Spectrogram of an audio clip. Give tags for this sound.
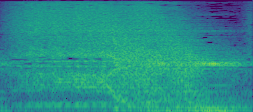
industrial; loop; machine; machinery; mechanical; noise; robot; robotic

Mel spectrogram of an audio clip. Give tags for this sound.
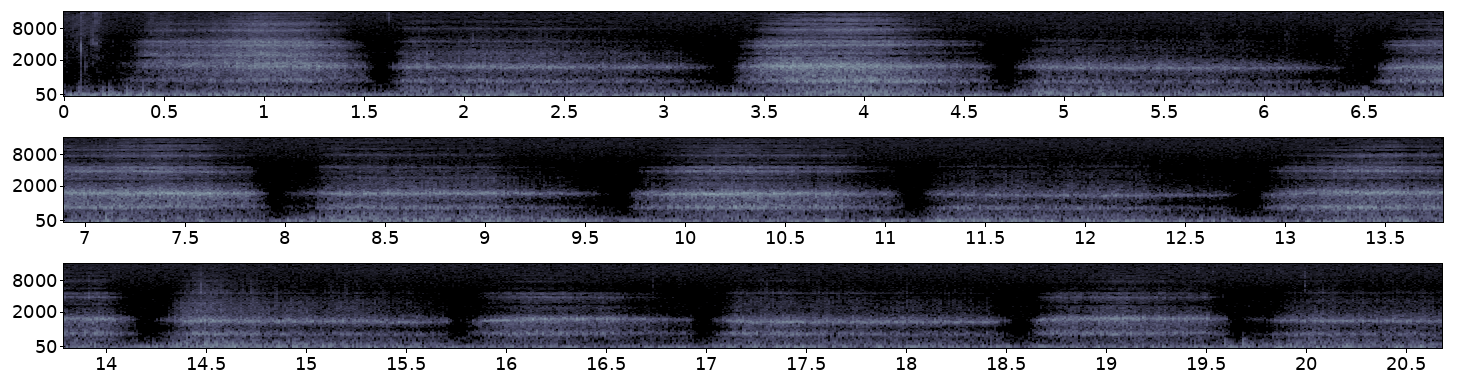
breath; mouth; breathing; human; female

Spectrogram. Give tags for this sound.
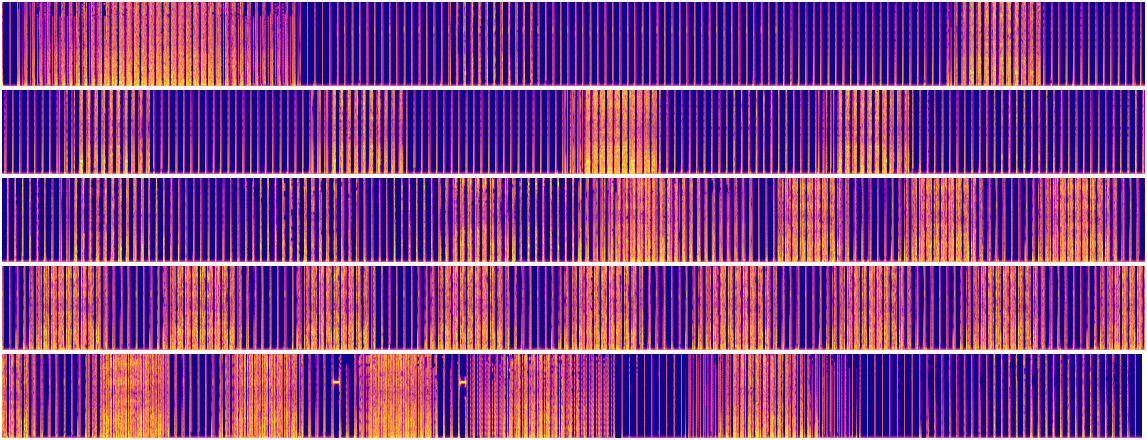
bit; bitmap; distortion; image; map; noise; picture; raw

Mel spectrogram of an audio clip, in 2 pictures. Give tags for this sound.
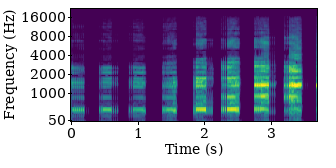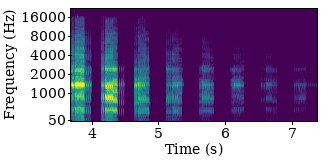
gritando; nortec; voz

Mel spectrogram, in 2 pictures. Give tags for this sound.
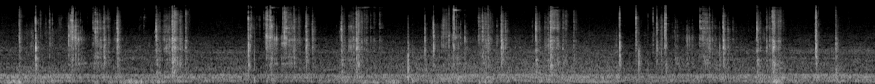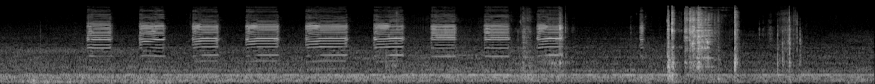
field-recording; printer; car-park; alarm; press; meter; parking; machine; printing; click; bleep; beep; parking-meter; ticket; metal; money; mechanical; impact; metallic; hit; buzz; button; buzzer; fall; thud; collision

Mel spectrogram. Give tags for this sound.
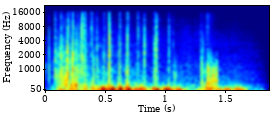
book; book-pages; campus-upf; library; quick-look; quick-read; shelves; UPF-CS12

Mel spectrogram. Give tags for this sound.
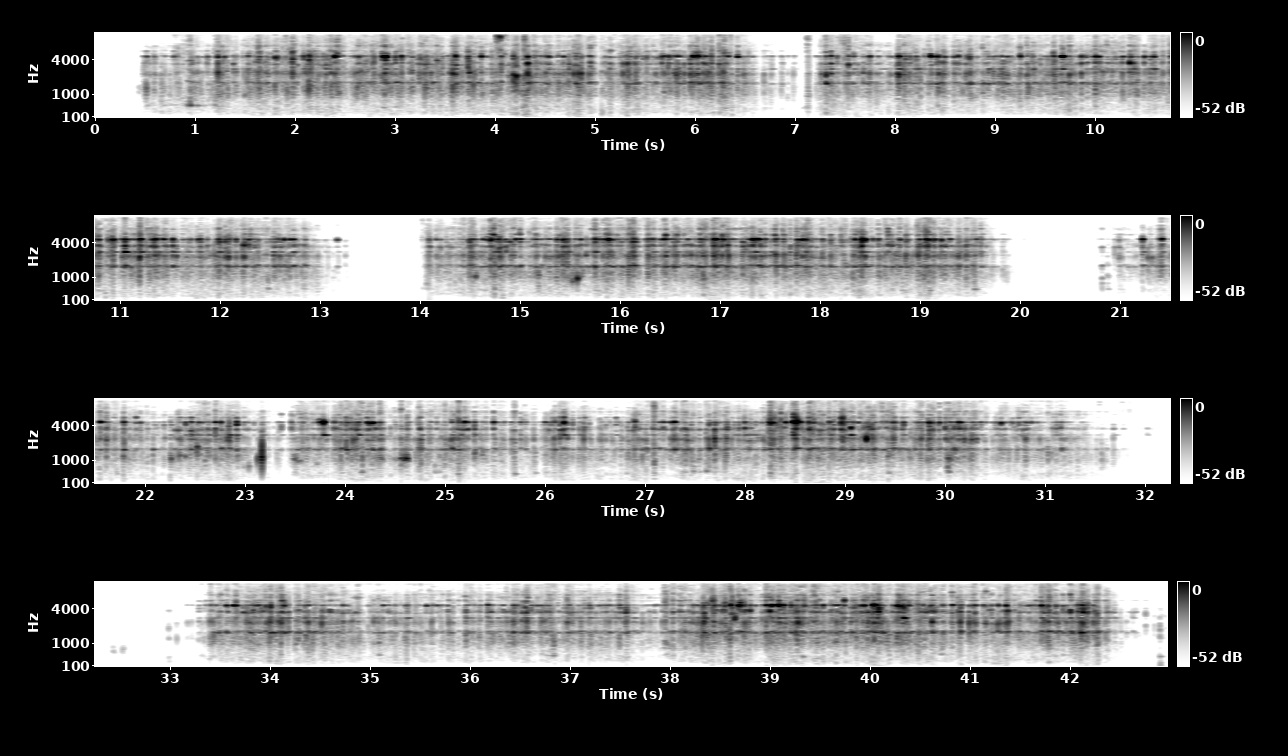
glass-cup; ice; liquid; relaxing; sony-ic-recorder; straw; water

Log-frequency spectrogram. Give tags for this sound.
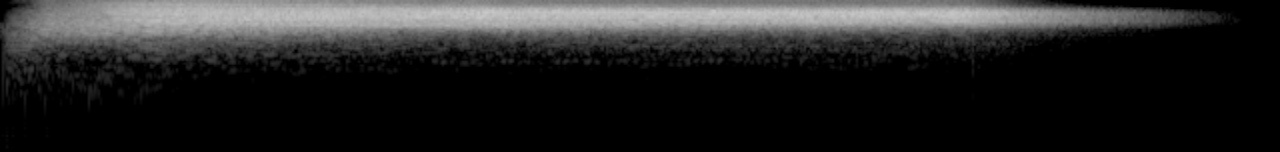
ambient; industrial; machine; multisample; reaktor

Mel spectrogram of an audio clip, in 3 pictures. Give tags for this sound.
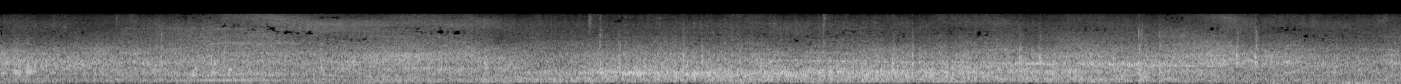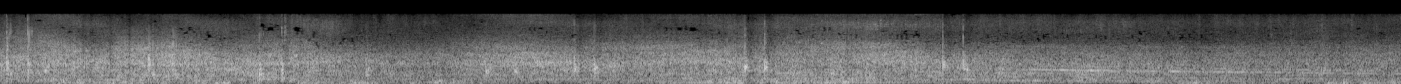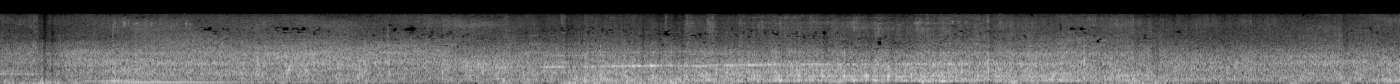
bridge; latvia; riga; traffic

